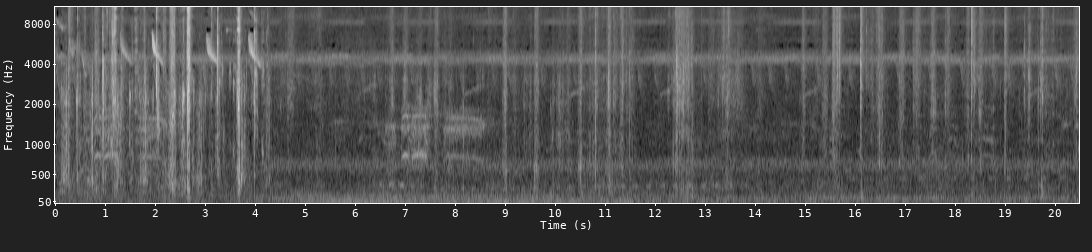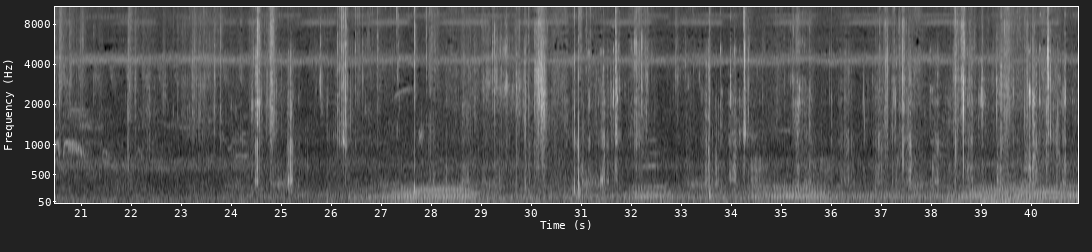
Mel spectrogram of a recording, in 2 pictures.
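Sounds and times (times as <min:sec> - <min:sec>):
jackfruit crackling as torn apart: 0:00.0 - 0:04.4, 0:23.2 - 0:40.9
high insect drone: 0:00.0 - 0:40.9.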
